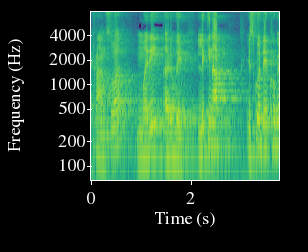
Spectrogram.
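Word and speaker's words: François-Marie Arouet: Actually इसका pronunciation है फ्रांसवा मरी अरुए, लेकिन आप इसको देखोगे तो आपको काफी डिफिकल्ट होगा प्रोनाउंसिएशन करने में।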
